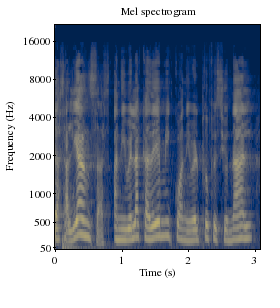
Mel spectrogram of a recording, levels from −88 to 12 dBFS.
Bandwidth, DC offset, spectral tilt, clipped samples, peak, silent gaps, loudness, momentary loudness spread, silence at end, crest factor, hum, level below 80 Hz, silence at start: 15 kHz; under 0.1%; -4.5 dB/octave; under 0.1%; -6 dBFS; none; -24 LUFS; 10 LU; 0.15 s; 18 dB; none; -54 dBFS; 0 s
